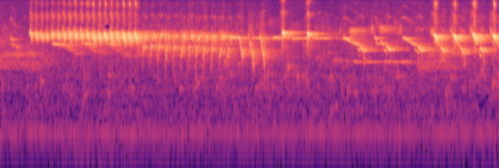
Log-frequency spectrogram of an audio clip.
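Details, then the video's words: Canary singing to stimulate breeding, opening with a loud rapid trill of about twenty notes, then descending chirps, brief whistled notes and quick repeated downward slurs at the end. "تغريد طائر #الكناري للتهييج"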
